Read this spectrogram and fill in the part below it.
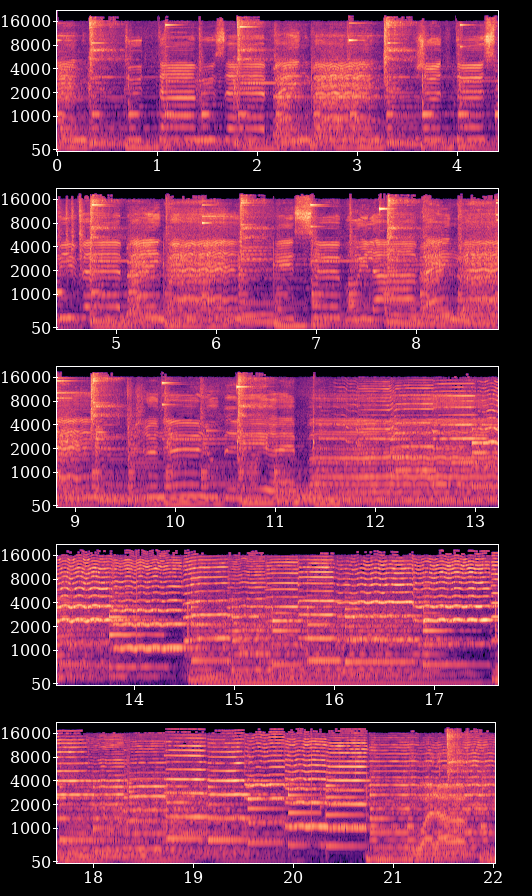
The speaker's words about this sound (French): Et je vous propose d'écouter un premier extrait d'une chanson qui a été repris au cinéma par François Ozon.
